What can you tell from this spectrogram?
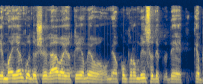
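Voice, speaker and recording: With a dark, mellow tone and flat, monotone intonation, a man talks at a fairly slow pace in a fairly high pitch. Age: 80s+. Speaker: elderly community member interviewed. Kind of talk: oral history interview. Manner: halting, with repetitions.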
